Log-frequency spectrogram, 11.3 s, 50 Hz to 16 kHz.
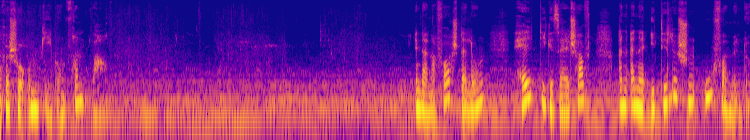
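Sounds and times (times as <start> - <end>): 
speech: 0.0 - 1.8, 6.2 - 11.2
water trickling and splashing around a boat: 0.0 - 7.7
boat engine droning: 0.0 - 10.7.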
